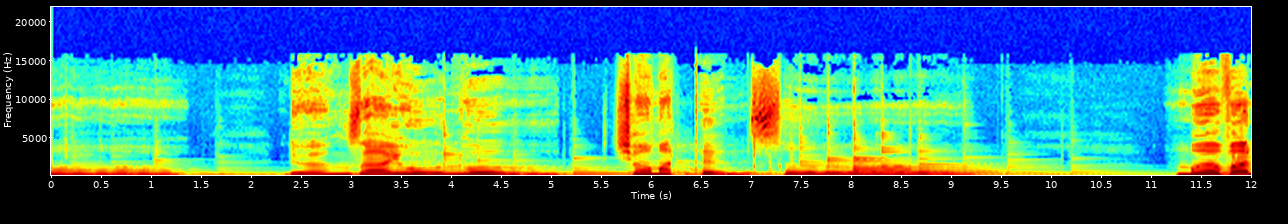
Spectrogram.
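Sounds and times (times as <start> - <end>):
person singing a ballad: 0.0 - 10.2, 11.2 - 12.0
plucked accompaniment notes: 0.0 - 11.8.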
